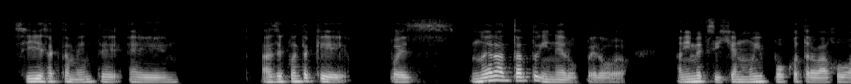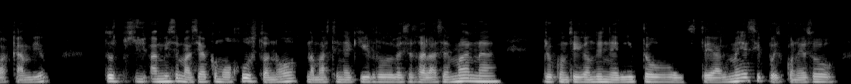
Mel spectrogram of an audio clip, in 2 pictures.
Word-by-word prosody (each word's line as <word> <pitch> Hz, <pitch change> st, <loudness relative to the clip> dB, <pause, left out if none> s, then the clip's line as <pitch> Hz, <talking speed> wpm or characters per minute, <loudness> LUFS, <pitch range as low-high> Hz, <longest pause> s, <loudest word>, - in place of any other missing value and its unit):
Sí, 135 Hz, +1 st, +4 dB
exactamente, 125 Hz, -2 st, -1 dB
em. 110 Hz, -1 st, -1 dB, 0.8 s
Haz 120 Hz, +1 st, +1 dB
de 130 Hz, 0 st, +3 dB
cuenta 135 Hz, +3 st, +3 dB
que, 115 Hz, -7 st, +3 dB, 0.4 s
pues, 110 Hz, -1 st, -4 dB
no 130 Hz, +5 st, +4 dB
era 185 Hz, 0 st, +7 dB
tanto 180 Hz, +1 st, +4 dB
dinero, 110 Hz, -, 0 dB
pero 105 Hz, 0 st, -3 dB, 0.5 s
a -, -, -6 dB
mí 120 Hz, +2 st, +3 dB
me 135 Hz, -, +7 dB
exigían 115 Hz, -3 st, -2 dB
muy 120 Hz, +3 st, +2 dB
poco 115 Hz, -1 st, -2 dB
trabajo 105 Hz, +1 st, +1 dB
a -, -, -8 dB
cambio, 115 Hz, +8 st, -4 dB, 0.5 s
entonces 140 Hz, -1 st, +1 dB
pues 130 Hz, -1 st, -6 dB
a 125 Hz, -, -1 dB
mí 130 Hz, 0 st, +3 dB
se 145 Hz, -, -1 dB
me 130 Hz, -, +1 dB
hacía 115 Hz, +2 st, -2 dB
como 115 Hz, -3 st, -2 dB
justo, 140 Hz, -3 st, 0 dB
¿no? 130 Hz, +6 st, -1 dB
Nada 110 Hz, -2 st, -3 dB
más 110 Hz, 0 st, -3 dB
tenía 110 Hz, -2 st, -3 dB
que 110 Hz, -, -6 dB
ir 110 Hz, -, -1 dB
2 110 Hz, 0 st, 0 dB
veces 110 Hz, +1 st, -4 dB
a 110 Hz, -, +2 dB
la 110 Hz, 0 st, 0 dB
semana. 130 Hz, +2 st, +1 dB, 0.4 s
Yo 115 Hz, -1 st, -1 dB
conseguí 115 Hz, 0 st, 0 dB
un 110 Hz, 0 st, +1 dB
dinerito 115 Hz, 0 st, +1 dB
este 105 Hz, 0 st, -3 dB
al 105 Hz, +1 st, -2 dB
mes 160 Hz, +6 st, +1 dB
y -, -, -2 dB
pues 150 Hz, -10 st, -3 dB
con 105 Hz, -, -6 dB
eso, 115 Hz, +2 st, -2 dB
115 Hz, 185 wpm, -23 LUFS, 110-130 Hz, 0.8 s, era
